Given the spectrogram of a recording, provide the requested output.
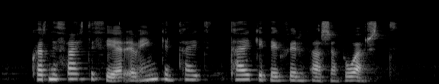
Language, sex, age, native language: Icelandic, female, 40-49, Icelandic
